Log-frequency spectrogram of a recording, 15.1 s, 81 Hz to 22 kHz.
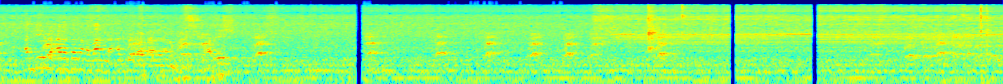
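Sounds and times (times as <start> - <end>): electric hair clippers buzzing: 9.0 - 15.0.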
